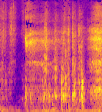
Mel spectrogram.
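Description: Cardstock being handled: a faint rubbing and rustling of card, starting about half a second in.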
